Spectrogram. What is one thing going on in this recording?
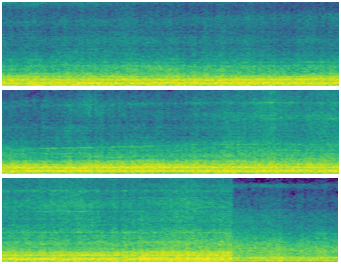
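A jet airliner's engines roar loudly as it rolls along the runway.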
